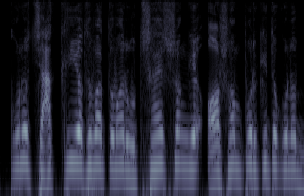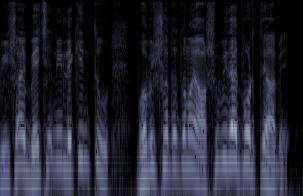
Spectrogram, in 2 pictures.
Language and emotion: Bengali, fearful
